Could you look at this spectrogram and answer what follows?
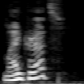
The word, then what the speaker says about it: Maikranz: Anyways, my guest tonight is Eric Maikranz.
